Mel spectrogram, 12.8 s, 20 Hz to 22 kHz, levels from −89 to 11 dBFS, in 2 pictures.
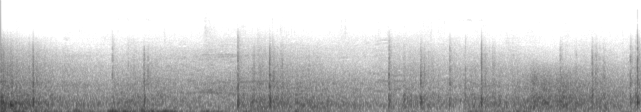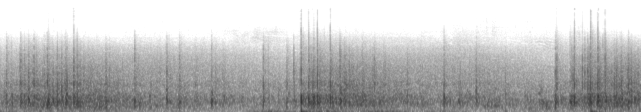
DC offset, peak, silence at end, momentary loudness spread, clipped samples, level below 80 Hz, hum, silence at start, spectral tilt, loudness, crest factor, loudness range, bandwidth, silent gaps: under 0.1%; 0 dBFS; 0 s; 13 LU; under 0.1%; -34 dBFS; none; 0 s; -8 dB/octave; -24 LUFS; 24 dB; 6 LU; 9.2 kHz; none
